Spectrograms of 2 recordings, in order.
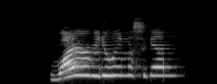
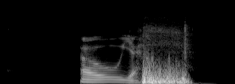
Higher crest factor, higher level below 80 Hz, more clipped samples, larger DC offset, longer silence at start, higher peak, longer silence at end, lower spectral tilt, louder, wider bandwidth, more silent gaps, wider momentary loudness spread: about the same, 20 dB vs 22 dB; second, -80 dBFS vs -32 dBFS; neither; neither; second, 0.5 s vs 0.8 s; about the same, -2 dBFS vs 0 dBFS; about the same, 0.4 s vs 0.45 s; second, -2.5 dB/octave vs -9.5 dB/octave; about the same, -20 LUFS vs -22 LUFS; first, 8.8 kHz vs 7 kHz; neither; about the same, 12 LU vs 12 LU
